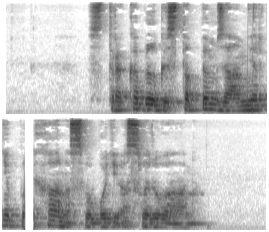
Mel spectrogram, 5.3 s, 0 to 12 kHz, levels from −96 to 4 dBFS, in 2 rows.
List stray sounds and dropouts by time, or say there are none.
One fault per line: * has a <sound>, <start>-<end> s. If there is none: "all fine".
* has a dropout, 2.9-3.0 s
